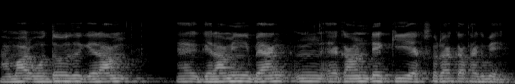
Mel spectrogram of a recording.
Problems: constant background noise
